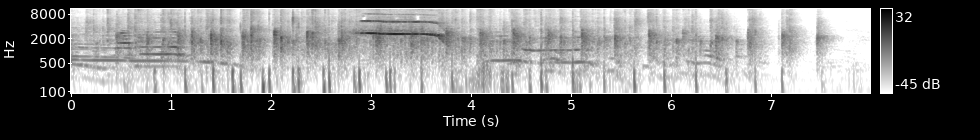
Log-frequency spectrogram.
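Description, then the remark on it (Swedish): Audience applause at a quiz event for the winner of a 2017 music competition, in a brisk, steady rhythm of claps, with tonal whoops and whistle-like cries riding over it, swelling briefly in the middle and then thinning out and fading at the end. “Stor applåd!”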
